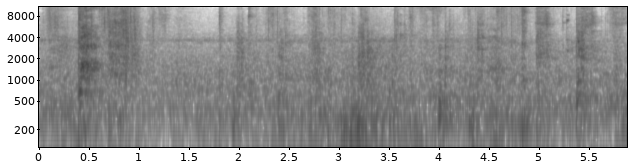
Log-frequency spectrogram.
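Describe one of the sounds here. Hands and feet clank on a metal ladder.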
